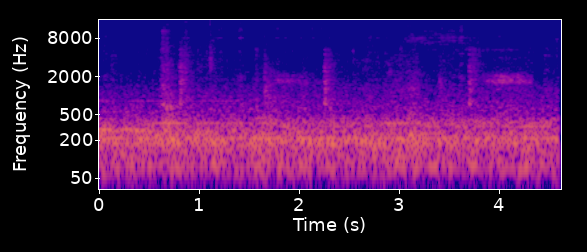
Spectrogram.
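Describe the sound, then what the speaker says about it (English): A pen writing a first and last name on paper, faint scratchy strokes in short bursts over a steady low background hum. "And then write our name down here."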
